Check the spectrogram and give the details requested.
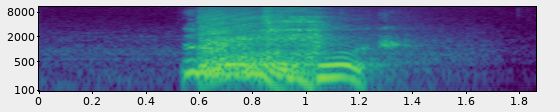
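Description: One loud, rough, voiced throat-clearing lasting under a second, in a quiet room.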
